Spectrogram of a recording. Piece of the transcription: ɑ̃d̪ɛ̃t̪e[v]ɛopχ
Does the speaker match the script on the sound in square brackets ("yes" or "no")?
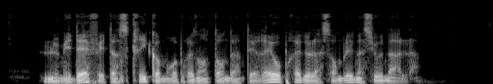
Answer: no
